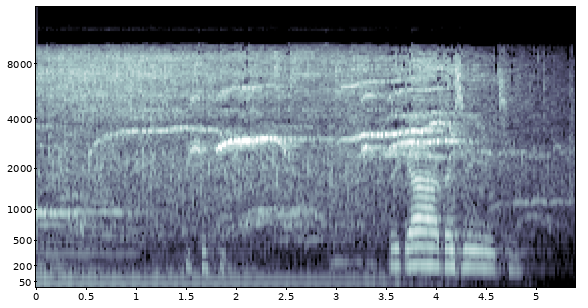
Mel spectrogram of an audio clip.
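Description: A band plays music on stage.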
